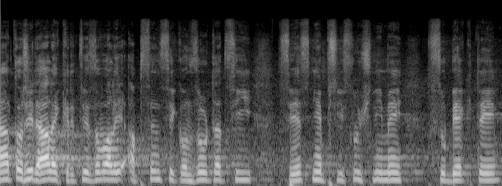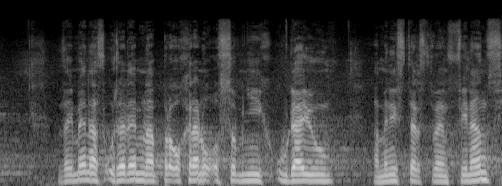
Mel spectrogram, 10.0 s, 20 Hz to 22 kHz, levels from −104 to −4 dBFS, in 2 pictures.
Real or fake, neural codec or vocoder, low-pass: fake; vocoder, 44.1 kHz, 128 mel bands every 256 samples, BigVGAN v2; 14.4 kHz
